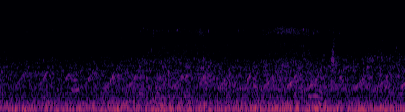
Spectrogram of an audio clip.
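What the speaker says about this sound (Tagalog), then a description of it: "dahil banayad lang yung alo" Gentle surf rolls steadily onto a dolomite sand beach under an overcast sky, a soft continuous wash with light wind noise and no distinct breaking crashes.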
